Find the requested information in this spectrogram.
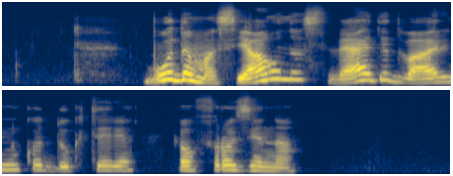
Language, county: Lithuanian, Utena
